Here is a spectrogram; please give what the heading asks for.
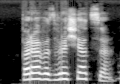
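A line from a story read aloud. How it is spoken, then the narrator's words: Tired voice. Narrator (Russian): усталым голосом проговорил Рамиорг из рода оргов, старший дружинник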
